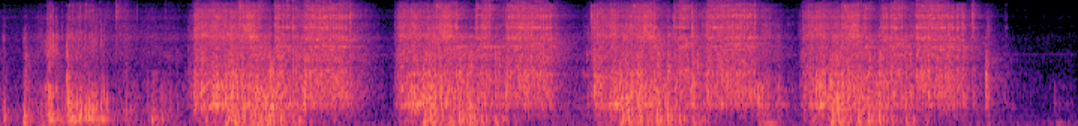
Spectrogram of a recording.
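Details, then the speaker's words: Push mower cold start attempt: four rattling starter-cord pulls about a second apart with no firing between them; engine won't catch, hard cold starting. "all right servers count how many times I had to do that huh oh she's still down"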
